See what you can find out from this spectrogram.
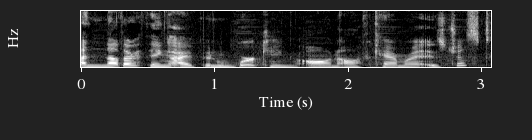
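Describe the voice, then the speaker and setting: With a playful tone, a woman speaks at a fairly high pitch, sounding somewhat breathy. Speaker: gaming YouTuber. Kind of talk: gameplay commentary. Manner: casual, playful.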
